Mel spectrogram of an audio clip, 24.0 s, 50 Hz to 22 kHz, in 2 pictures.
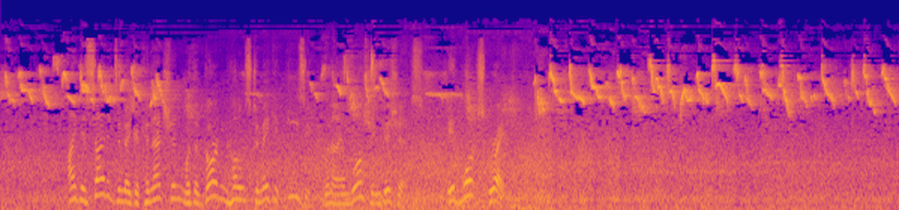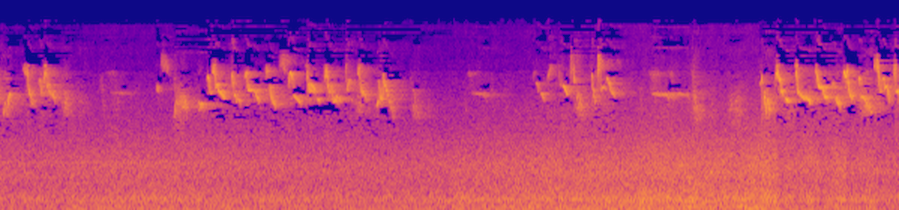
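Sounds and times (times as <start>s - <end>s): songbird chirping: 0.0s - 23.9s
steady low hiss: 0.0s - 23.9s.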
